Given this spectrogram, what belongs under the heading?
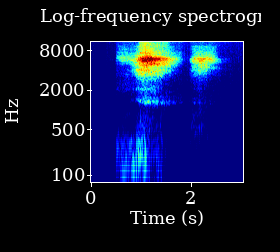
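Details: Two noisy breaths: a long rumbling snore, then a softer hissing breath; snoring with heavy breathing.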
